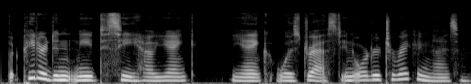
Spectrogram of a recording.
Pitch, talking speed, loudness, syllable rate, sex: 190 Hz, 205 wpm, -17 LUFS, 5.1 syllables/s, female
